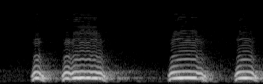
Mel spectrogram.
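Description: An owl hoots four times in an uneven rhythm, two close together, a pause, then two more, each call clear, tonal and fairly loud with no voices present.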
